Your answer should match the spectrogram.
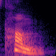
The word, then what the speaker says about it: thumb: This is thumb. That is thumbs up. Thumbs up, not thumb. Thumbs up. B is silent because B just come after M.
